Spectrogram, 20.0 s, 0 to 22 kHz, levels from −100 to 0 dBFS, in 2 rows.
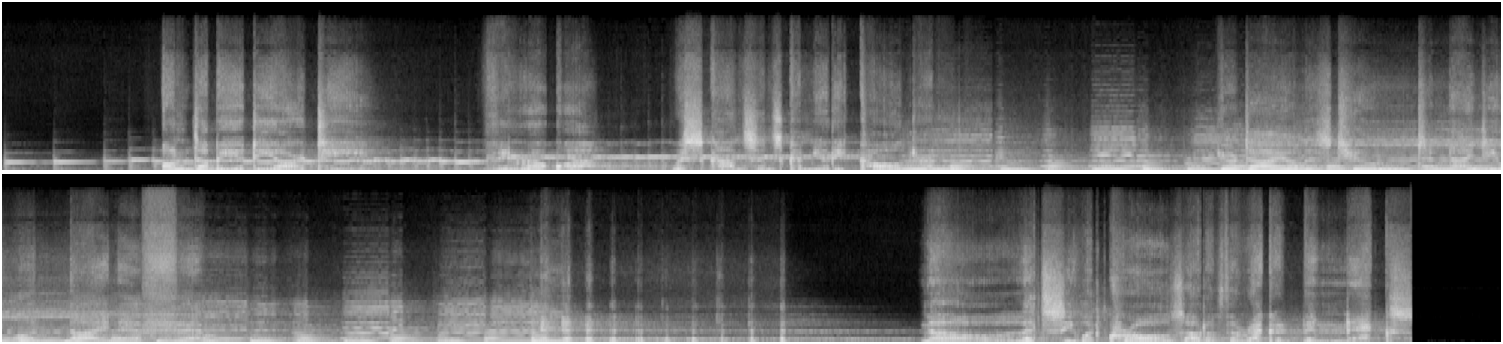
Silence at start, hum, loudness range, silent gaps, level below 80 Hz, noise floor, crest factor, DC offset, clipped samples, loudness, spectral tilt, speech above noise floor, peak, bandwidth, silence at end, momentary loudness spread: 0 s; none; 5 LU; none; -36 dBFS; -87 dBFS; 16 dB; under 0.1%; under 0.1%; -20 LUFS; -4.5 dB/octave; 68 dB; -4 dBFS; 19.5 kHz; 0.6 s; 11 LU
